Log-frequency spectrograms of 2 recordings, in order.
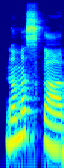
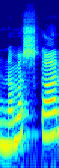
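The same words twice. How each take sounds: First: नमस्कार with a clean s, "namaskar"; correct pronunciation. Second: नमस्कार said with sh, as "namashkar"; wrong pronunciation. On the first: Teacher giving students the right form, नमस्कार as "namaskar". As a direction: keep s before k in नमस्कार. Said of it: "होता है". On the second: Teacher showing students the error, नमस्कार as "namashkar". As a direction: turn the s of नमस्कार into sh. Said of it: "नहीं होता है". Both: Shown as a demonstration.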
